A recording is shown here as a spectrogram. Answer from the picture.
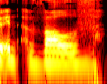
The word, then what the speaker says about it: involve: T-Y-R-E is British. Involucrar, to involve. No es to involve. No se labian los juntas. No se juntan los labios. To involve, right? So pronounce that V sound, this vibrating V sound.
